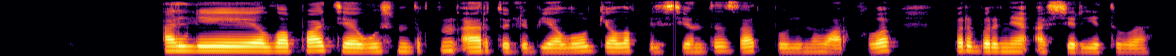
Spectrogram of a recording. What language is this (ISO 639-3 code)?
kaz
